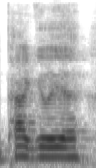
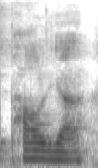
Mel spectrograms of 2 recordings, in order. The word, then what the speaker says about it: Paglia: I'm trying to pronounce her name the proper Italian way with the palatalized L rather than Paglia. I believe it is Paglia.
